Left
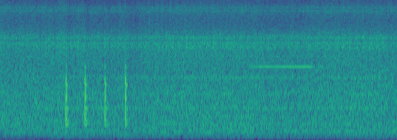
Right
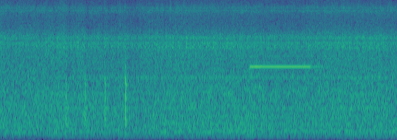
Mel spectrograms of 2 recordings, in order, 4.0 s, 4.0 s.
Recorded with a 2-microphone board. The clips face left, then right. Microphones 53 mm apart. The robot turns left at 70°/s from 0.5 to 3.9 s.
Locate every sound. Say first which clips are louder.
0.7 s knocking: left 5 dB; 50° left (ahead or behind), 0.6 m; by 1.4 s 10° left (ahead or behind), 0.6 m
2.5 s a microwave: right 4 dB; 85° right, 3.5 m; by 3.3 s 145° right, 3.5 m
